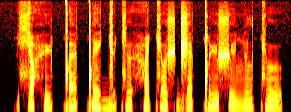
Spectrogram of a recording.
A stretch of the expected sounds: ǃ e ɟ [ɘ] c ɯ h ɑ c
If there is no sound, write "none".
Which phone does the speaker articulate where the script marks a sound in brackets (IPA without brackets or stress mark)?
ø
